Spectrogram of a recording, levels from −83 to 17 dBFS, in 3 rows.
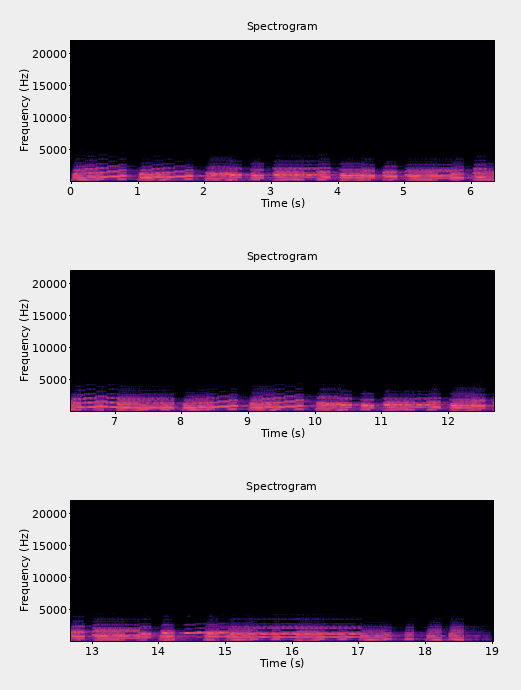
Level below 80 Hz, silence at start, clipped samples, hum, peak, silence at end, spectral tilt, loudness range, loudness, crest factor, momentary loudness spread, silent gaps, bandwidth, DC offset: -66 dBFS; 0 s; under 0.1%; none; -10 dBFS; 0.2 s; -6 dB/octave; 1 LU; -24 LUFS; 14 dB; 4 LU; none; 4.2 kHz; under 0.1%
